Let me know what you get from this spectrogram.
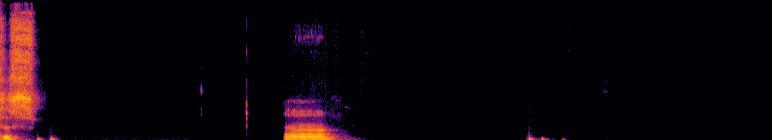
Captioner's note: pause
